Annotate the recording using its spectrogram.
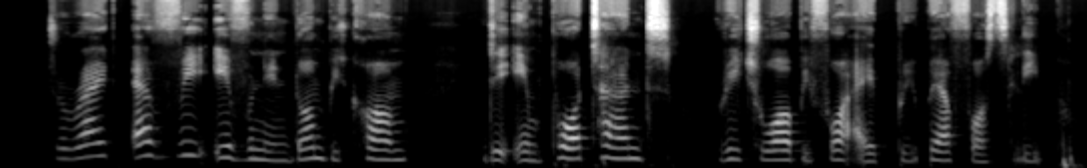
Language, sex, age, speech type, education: Nigerian Pidgin, female, 15-29, spontaneous, tertiary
